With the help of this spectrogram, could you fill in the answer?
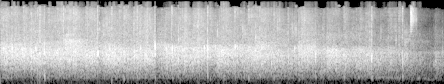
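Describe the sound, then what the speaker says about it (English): Sustained applause from a large audience at an art talk, a dense steady patter of clapping that carries on for several seconds and tapers slightly near the end, with no talking over it. "please give us a round of applause for our artists and contributors"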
